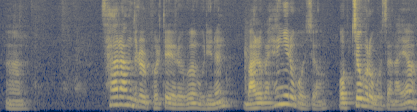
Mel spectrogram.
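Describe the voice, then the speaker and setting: A man speaks at a fairly slow pace with very wide pitch swings, and audible room echo surrounds his voice. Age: 60s. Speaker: pastor. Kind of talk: sermon.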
